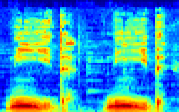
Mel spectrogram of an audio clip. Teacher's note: Se pronuncia con la i larga o doble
